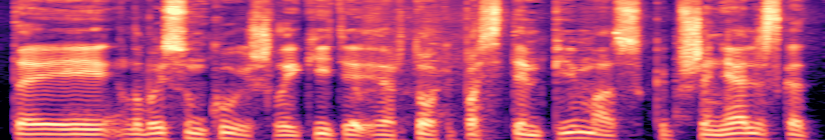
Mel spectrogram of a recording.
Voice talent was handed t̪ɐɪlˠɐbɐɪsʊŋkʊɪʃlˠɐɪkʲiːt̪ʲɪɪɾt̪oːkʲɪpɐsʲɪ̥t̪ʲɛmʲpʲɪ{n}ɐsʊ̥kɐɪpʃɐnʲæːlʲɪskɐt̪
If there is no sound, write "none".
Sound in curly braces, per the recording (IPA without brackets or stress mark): m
